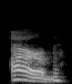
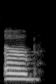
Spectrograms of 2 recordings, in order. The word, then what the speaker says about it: herb: What about the word herb or is it arb? Is darvader actually derbader? Stop it, Zach. Nope. It's herb.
